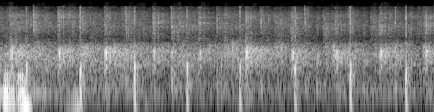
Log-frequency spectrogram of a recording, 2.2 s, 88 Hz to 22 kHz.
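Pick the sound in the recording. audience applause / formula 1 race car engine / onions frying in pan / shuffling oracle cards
audience applause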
